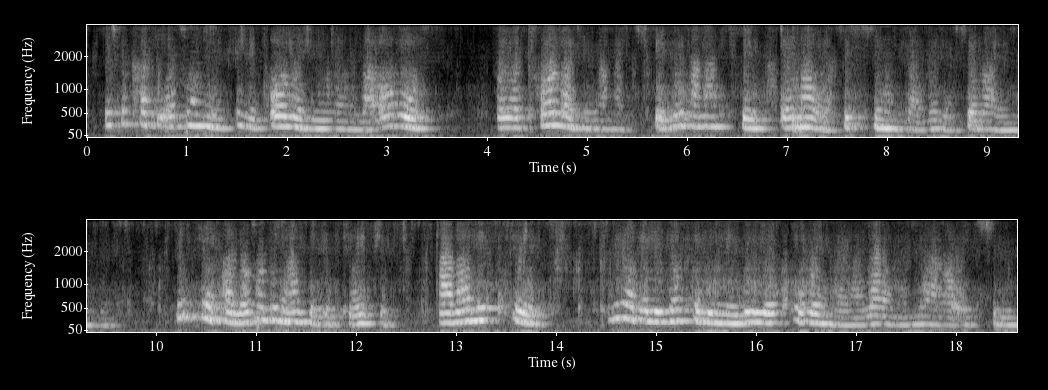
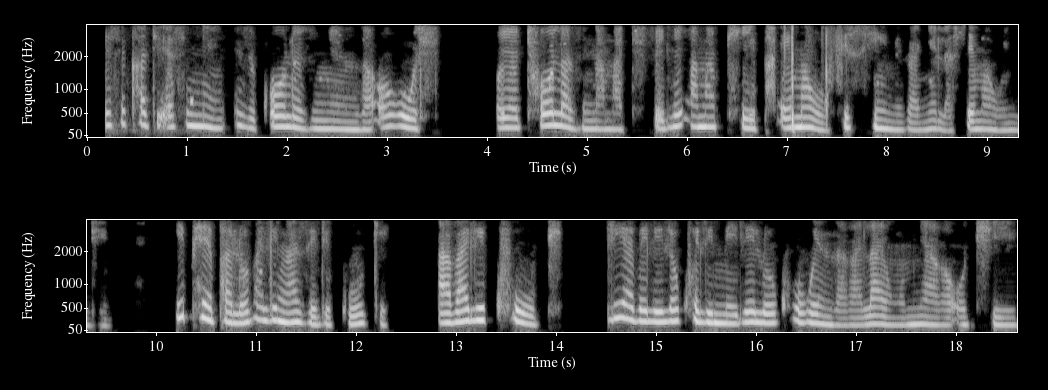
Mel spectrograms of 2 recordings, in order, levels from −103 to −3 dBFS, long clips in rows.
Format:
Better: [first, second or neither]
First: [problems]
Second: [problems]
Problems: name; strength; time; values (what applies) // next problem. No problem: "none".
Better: second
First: noise reduction (neural separator model SepFormer DNS4)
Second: none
